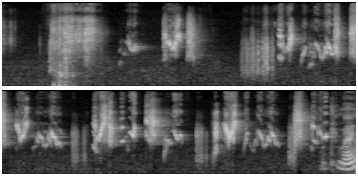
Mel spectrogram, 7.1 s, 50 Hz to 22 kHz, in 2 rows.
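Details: A 5-year-old male talking budgerigar, early morning, babbling nonstop in a constant high, scratchy warble of rapid clicks, chirps and buzzy mimicked phrases in quick bursts with short pauses, including imitated water sounds.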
